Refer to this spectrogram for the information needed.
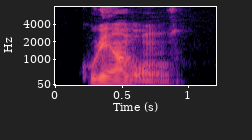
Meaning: to defecate
- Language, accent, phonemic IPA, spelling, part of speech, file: French, France, /ku.le.ʁ‿œ̃ bʁɔ̃z/, couler un bronze, verb, LL-Q150 (fra)-couler un bronze.wav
